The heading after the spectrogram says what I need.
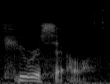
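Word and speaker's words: Curaçao: C U R A C A O Curacal. That is pronounced Curacel.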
